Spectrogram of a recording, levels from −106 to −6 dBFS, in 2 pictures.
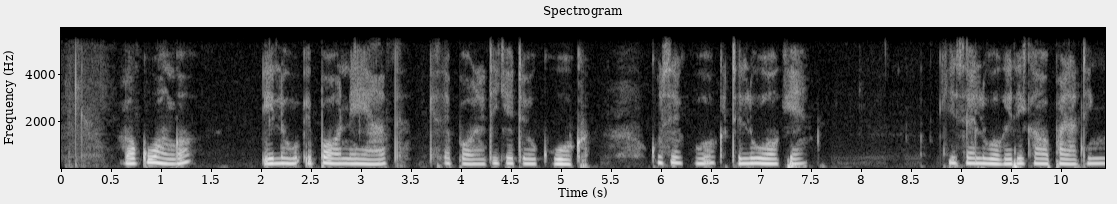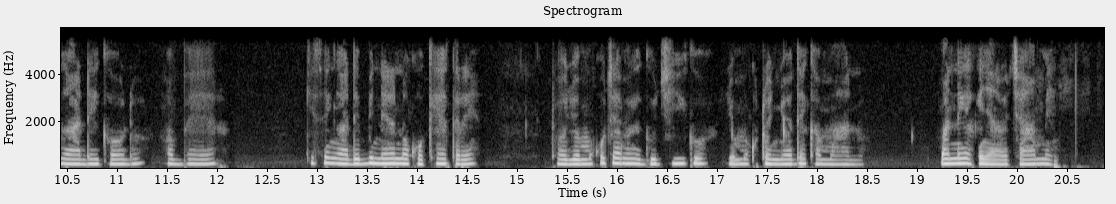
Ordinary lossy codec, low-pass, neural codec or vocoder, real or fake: none; 5.4 kHz; none; real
